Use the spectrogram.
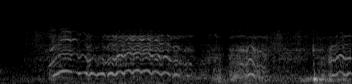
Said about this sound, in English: Johnny glances towards the braying horse, then steps towards the settlers.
